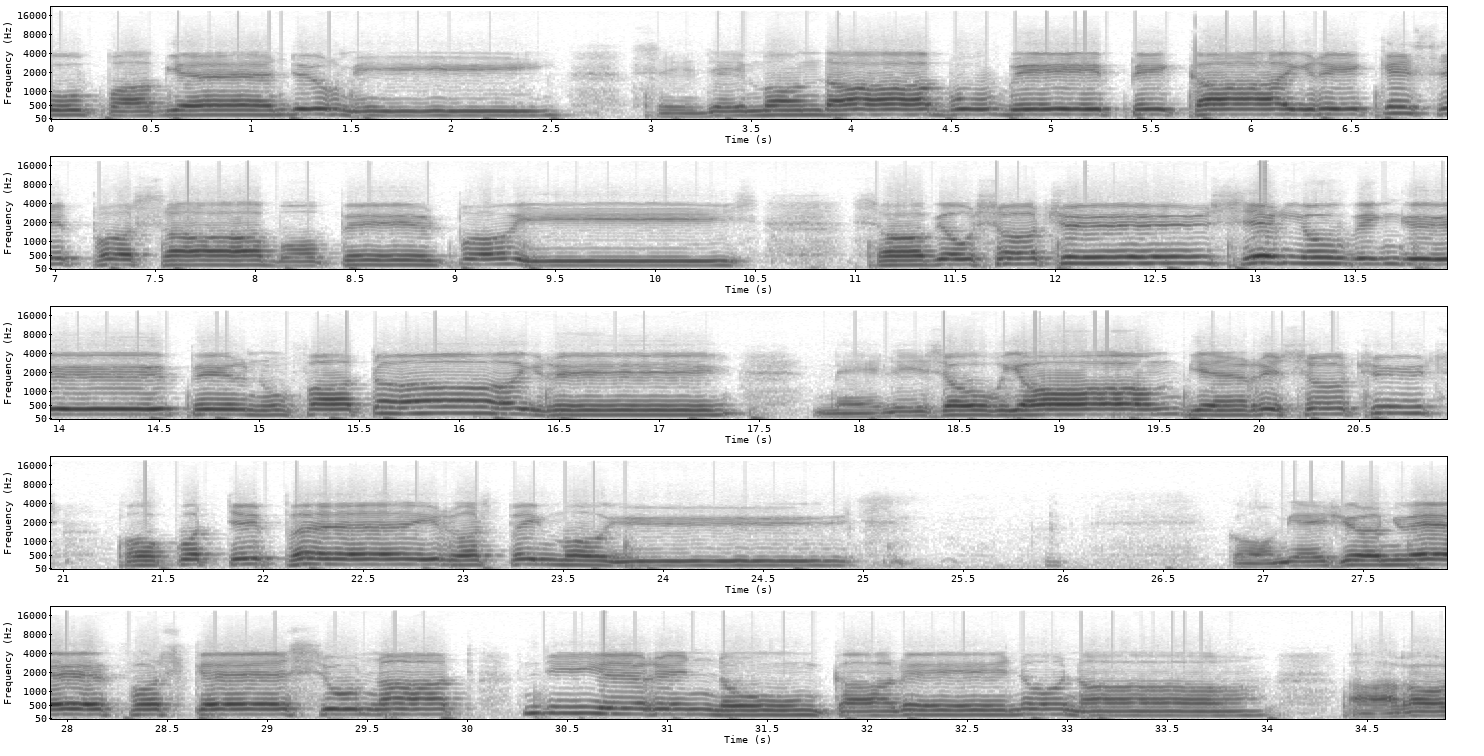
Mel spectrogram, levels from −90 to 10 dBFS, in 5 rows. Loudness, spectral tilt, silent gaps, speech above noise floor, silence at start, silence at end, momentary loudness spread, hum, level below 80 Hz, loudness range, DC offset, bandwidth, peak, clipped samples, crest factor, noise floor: -24 LUFS; -7.5 dB/octave; none; 38 dB; 0 s; 0 s; 10 LU; none; -52 dBFS; 5 LU; under 0.1%; 18.5 kHz; -10 dBFS; under 0.1%; 14 dB; -61 dBFS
